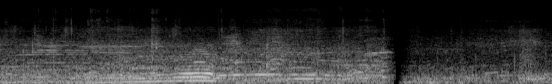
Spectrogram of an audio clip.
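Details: A cow unloaded from a truck lows with a deep, rising moo that bends upward and breaks, amid voices and yard noise, followed by a brief dropout and continued background chatter.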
